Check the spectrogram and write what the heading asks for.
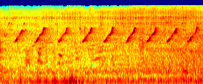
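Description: A bird calling in a fast, even series of short, high, rising chirps, about three a second, over low outdoor background noise.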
